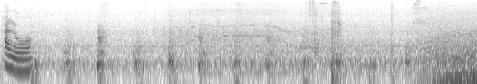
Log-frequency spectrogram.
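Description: Footsteps knock on the floor of a bus.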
